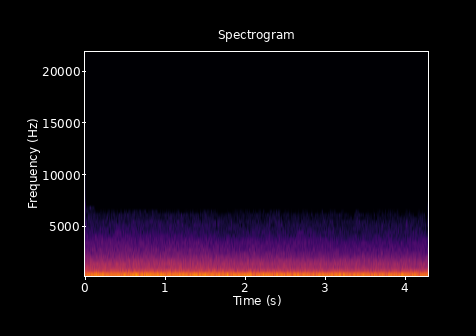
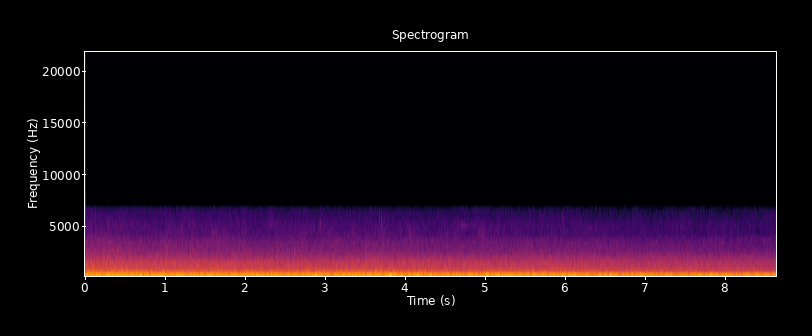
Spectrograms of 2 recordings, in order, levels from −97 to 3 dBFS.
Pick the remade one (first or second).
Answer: second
